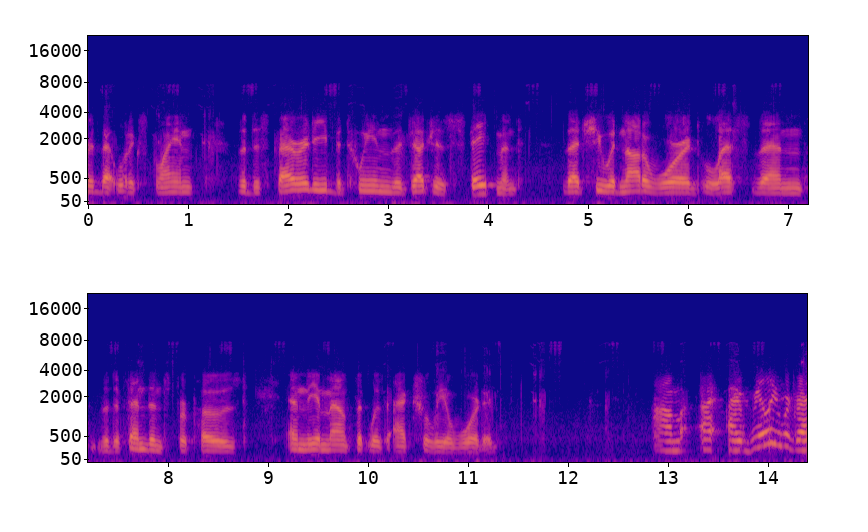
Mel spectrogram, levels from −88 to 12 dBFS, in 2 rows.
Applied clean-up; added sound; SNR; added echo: neural separator model SepFormer DNS4.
